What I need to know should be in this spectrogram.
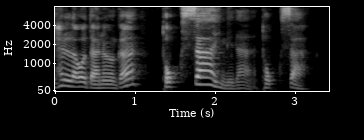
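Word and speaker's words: δόξα: 이라는 이 헬라어 단어가 독사 입니다 독사 발음이 좀 그 그 어떤 동물과 비슷하죠 독사 독을 가진 2급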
